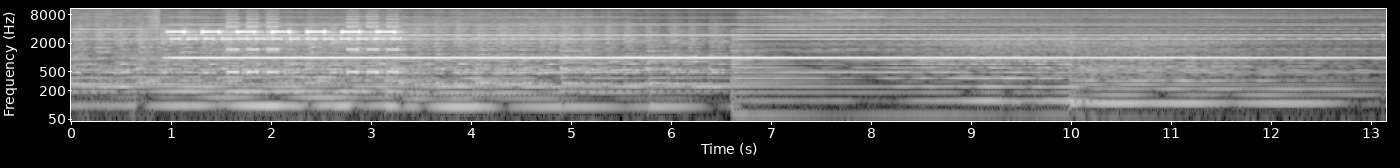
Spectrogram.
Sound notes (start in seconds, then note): 1.0 heart monitor alarm beeping; 1.1 heart monitor flatlining; 8.6 somber music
